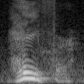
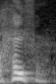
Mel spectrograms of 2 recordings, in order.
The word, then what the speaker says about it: heifer: Se dice heifer. Diga conmigo heifer. ¿Okay? Red heifer, le dicen. En inglés se dice red heifer. O heifer, dicen algunos.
